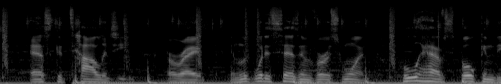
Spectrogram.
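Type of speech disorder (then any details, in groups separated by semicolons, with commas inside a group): None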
